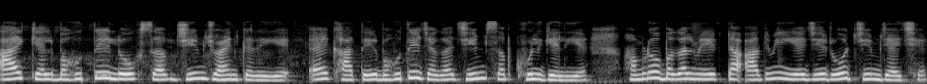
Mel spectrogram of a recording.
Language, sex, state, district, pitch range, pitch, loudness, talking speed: Maithili, female, Bihar, Saharsa, 220-250 Hz, 235 Hz, -13 LUFS, 175 wpm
